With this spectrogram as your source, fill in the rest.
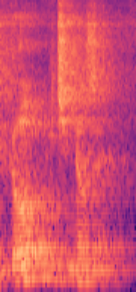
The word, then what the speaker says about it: Go Ichinose: And I forgot to mention the composer, but I think Kaya helped me out with the pronunciation. The name is Go Ichinose.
